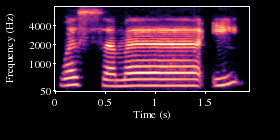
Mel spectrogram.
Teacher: Wasa itu ada alif lam syamsiah, ada huruf syamsiahnya yaitu sin yang dibaca melebur ke sin.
